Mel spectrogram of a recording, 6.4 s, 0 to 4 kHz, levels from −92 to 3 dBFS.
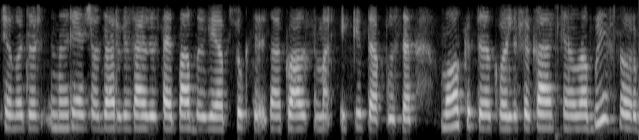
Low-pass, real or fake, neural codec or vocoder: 3.6 kHz; fake; codec, 16 kHz, 4 kbps, X-Codec, HuBERT features, trained on general audio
